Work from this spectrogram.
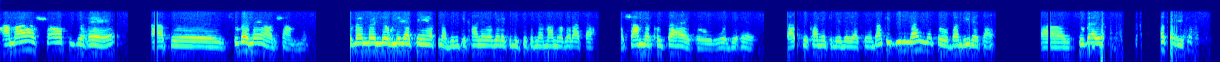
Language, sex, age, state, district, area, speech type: Urdu, male, 60+, Bihar, Khagaria, rural, conversation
